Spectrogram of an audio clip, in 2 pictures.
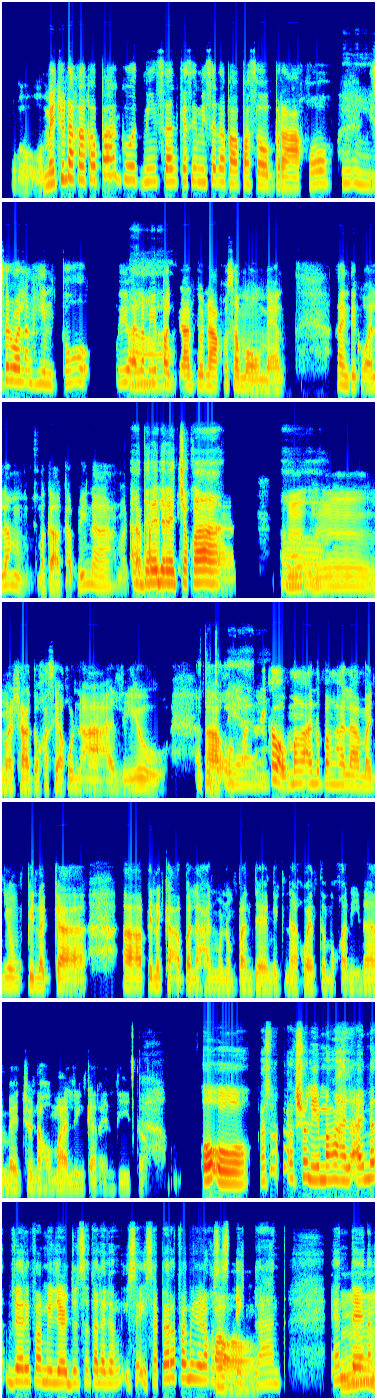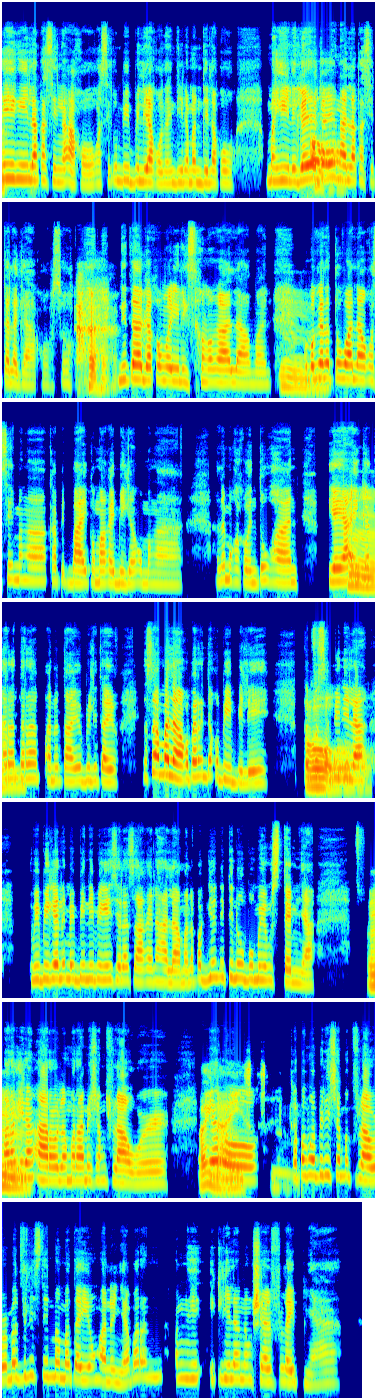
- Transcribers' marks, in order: tapping; lip smack; in English: "I'm not very familiar"; in English: "snake plant"; unintelligible speech; laugh; other background noise; in English: "shelf life"
- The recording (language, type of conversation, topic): Filipino, unstructured, Ano ang pinaka-kasiya-siyang bahagi ng pagkakaroon ng libangan?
